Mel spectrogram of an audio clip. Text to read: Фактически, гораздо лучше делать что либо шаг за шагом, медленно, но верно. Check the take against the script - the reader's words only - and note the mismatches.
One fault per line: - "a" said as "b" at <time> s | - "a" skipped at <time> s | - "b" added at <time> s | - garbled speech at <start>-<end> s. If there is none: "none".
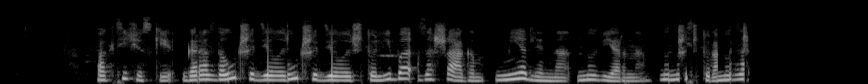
- "лучше делать" added at 2.8 s
- "шаг" skipped at 4.2 s
- garbled speech at 6.6-7.5 s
